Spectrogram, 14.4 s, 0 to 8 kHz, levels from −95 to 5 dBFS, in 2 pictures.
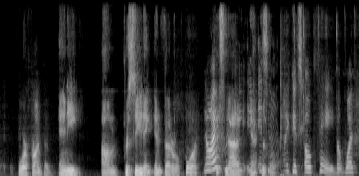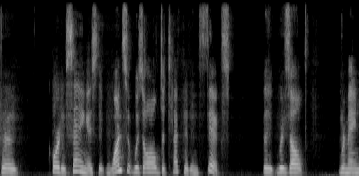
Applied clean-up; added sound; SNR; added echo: neural mask model DeepFilterNet 3.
